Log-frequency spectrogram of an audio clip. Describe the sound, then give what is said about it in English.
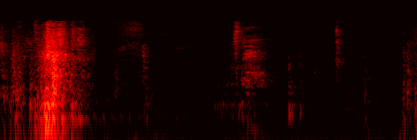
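A chair creaks and springs back as someone rises from it: a loud rattling thump at the start, then a few softer squeaks and knocks as it settles. “And note to self, listeners, I need to get a chair that doesn't actually bounce as soon as I stand up from it.”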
